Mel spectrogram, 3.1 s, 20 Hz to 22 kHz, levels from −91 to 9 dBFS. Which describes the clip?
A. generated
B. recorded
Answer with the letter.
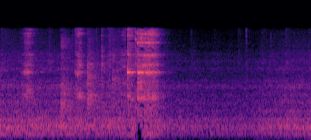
B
